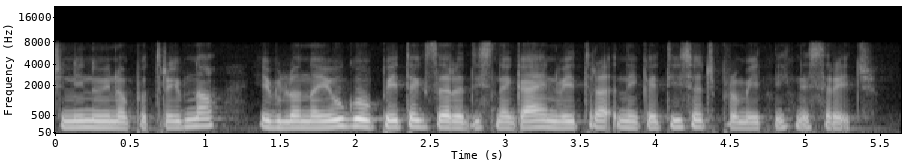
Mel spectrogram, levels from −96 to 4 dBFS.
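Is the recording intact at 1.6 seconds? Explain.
Yes, the audio is intact at 1.6 seconds: the speech passes cleanly through G.722 wideband telephone coding at 64 kbit/s, with nothing above about 7.7 kHz and no more than faint coding damage.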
